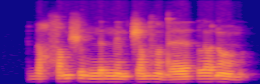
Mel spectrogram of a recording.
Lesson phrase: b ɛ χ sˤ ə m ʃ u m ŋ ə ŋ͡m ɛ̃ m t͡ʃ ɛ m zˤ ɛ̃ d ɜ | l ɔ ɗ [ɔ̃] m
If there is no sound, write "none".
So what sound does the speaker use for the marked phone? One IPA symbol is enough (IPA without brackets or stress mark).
ɔ̃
